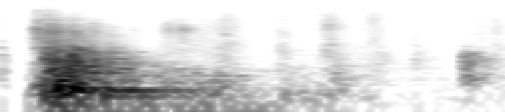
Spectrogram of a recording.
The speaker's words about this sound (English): My dog has figured out how to open the door with his paws, and I don't know how he did that. So I'm gonna have to handcuff him on shows from now on. Please forgive me for that interruption.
